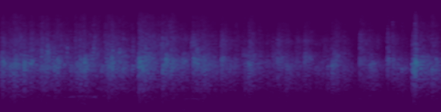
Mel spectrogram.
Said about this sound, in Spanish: Le podemos dar un aplauso a Dios que mira nuestro corazón.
